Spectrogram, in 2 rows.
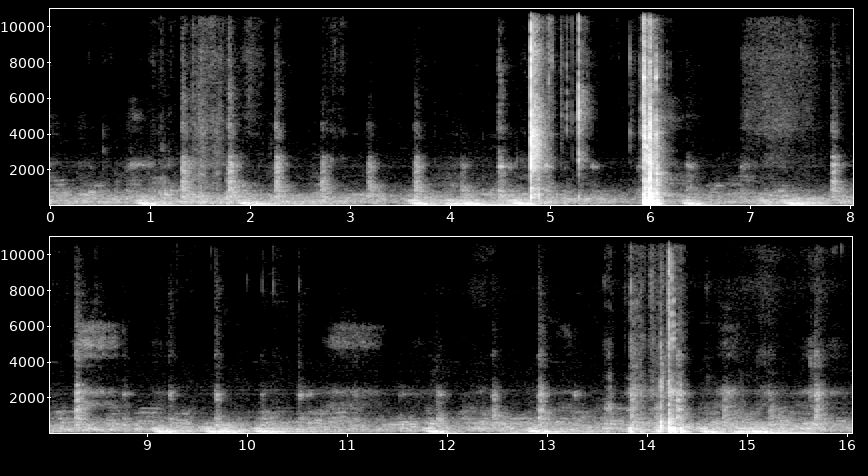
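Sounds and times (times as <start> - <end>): light clicks and handling noise: 0.5 - 3.8, 12.4 - 16.0.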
